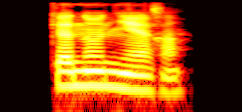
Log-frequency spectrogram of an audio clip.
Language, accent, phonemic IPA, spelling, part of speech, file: French, France, /ka.nɔ.njɛʁ/, canonnière, noun, LL-Q150 (fra)-canonnière.wav
- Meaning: gunboat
